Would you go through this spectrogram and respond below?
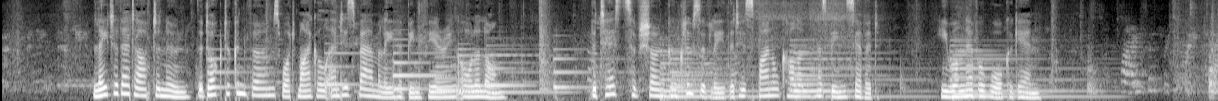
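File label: hospital documentary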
